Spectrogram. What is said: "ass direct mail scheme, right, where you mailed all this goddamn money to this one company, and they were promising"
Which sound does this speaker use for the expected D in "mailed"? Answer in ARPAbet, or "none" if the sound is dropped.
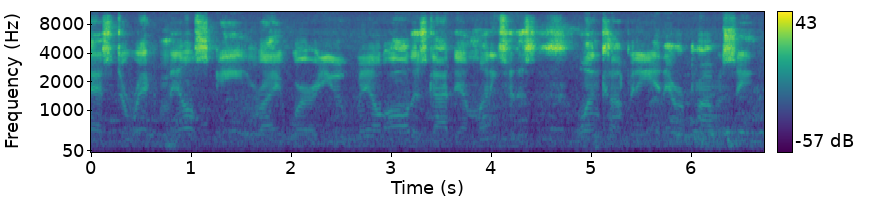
none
